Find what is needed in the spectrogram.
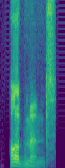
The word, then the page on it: oddment: British English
